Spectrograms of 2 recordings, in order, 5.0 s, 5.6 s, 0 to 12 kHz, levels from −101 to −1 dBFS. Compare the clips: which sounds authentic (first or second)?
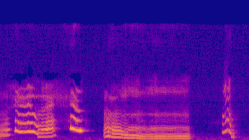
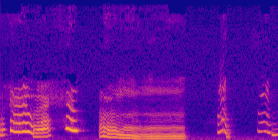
second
